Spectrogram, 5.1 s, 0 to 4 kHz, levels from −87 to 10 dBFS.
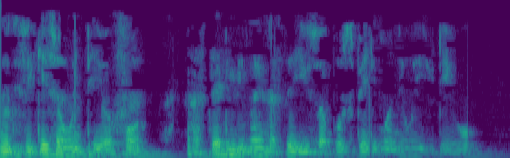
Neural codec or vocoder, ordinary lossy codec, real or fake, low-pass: none; MP3, 16 kbps; real; 3.6 kHz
